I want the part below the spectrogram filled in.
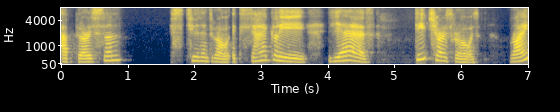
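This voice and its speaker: Someone with a non-native accent speaks at a very slow pace with lively intonation and long, frequent pauses, in a dry, close sound with no echo. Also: woman, medium pitch for a woman. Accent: non-native English speaker. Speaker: English teacher and workshop presenter. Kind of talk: live online workshop. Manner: hesitant, with fillers.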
